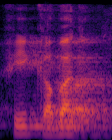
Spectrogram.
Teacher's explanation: کبد کاف باریک ہے، با کو دال سے ملا دیں گے، دال ساکن پہ قلقلہ ہوگا وقفاً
